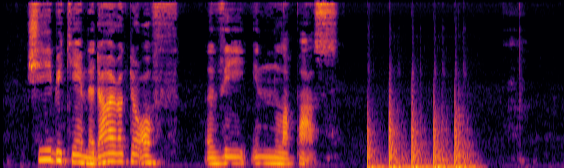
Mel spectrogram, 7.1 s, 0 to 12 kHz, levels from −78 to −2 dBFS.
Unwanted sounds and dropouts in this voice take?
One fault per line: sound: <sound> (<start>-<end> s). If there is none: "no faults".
sound: thud (4.6-6.1 s)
